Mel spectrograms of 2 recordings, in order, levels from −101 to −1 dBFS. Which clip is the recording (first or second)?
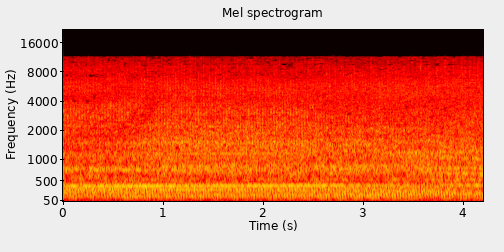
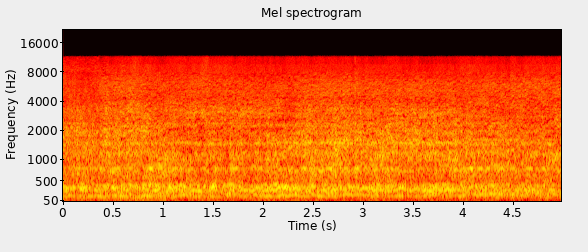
first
